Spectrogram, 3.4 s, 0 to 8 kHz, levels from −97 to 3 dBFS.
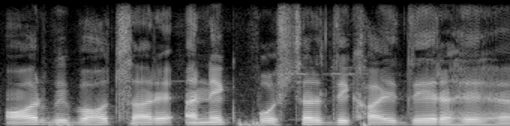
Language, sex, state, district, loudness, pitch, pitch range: Hindi, male, Jharkhand, Ranchi, -16 LUFS, 120 Hz, 115-125 Hz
